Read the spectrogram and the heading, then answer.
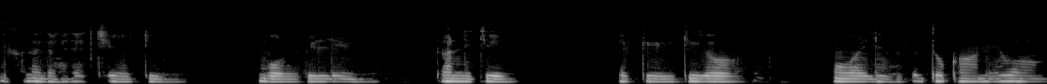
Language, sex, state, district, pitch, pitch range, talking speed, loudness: Bengali, male, West Bengal, Malda, 135 Hz, 125-140 Hz, 80 wpm, -29 LUFS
